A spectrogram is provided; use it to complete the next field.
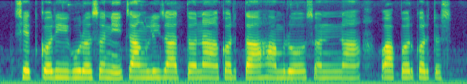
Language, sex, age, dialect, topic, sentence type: Marathi, female, 18-24, Northern Konkan, agriculture, statement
